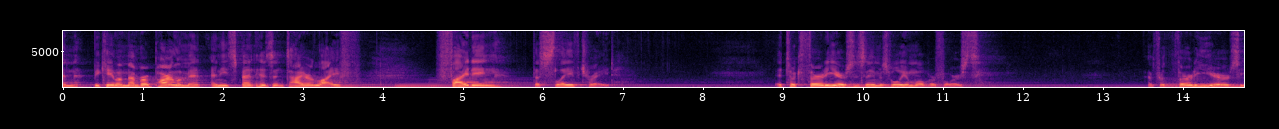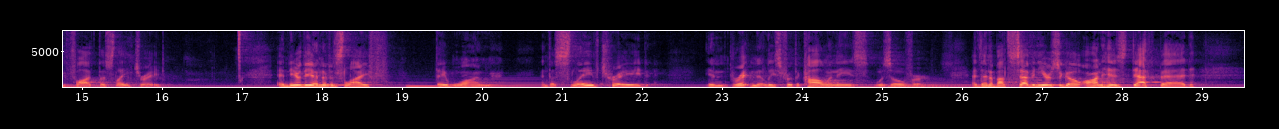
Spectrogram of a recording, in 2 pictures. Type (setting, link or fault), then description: setting, large echoing room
